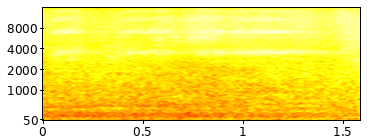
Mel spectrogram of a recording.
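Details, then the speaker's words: Renault Logan/Sandero not engaging gears, clutch pedal pressed: loud high-pitched squealing whistle over a faint low hum from the clutch release bearing; gears hard to engage. Worn clutch release bearing squeal. "Ele vai pisar na embreagem lá, vamos dar uma olhada lá o barulho. Dá pra ver o rolamento chiando bastante, só que o carro também não tá engatando."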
